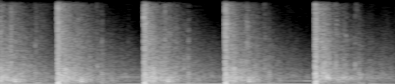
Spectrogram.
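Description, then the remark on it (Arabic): Four sharp pistol shots ring out at an even, deliberate pace as a robber fires at a man, each a loud crack trailing off into a brief echoing decay, with a steady low hum underneath and no voices. “أثارت حركته انتباه اللصوص رفع احدهم مسدسه دون تردد اطلق النار”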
